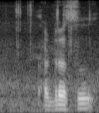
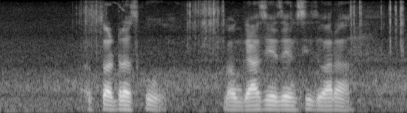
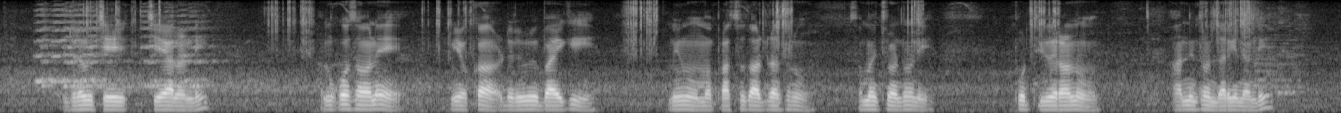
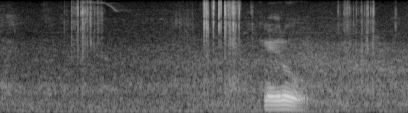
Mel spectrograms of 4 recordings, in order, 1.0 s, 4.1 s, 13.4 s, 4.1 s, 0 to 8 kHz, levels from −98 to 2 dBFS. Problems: constant background noise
